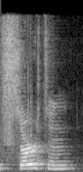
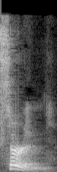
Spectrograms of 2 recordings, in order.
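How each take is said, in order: First: Certain with the T sounded, "ser-tun". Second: Certain said "ser'n", the T swallowed; certain with dropped T. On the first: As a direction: pronounce the t in certain. (certain با تلفظ «ت») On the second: (certain با «ت» افتاده) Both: Shown as a demonstration. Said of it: "خوب دقت کنید".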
